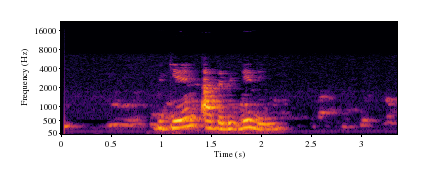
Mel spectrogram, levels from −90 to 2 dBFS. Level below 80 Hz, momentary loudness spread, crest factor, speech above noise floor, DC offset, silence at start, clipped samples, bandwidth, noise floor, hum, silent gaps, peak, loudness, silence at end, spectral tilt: -58 dBFS; 24 LU; 16 dB; 29 dB; under 0.1%; 0 s; under 0.1%; 5 kHz; -43 dBFS; none; none; -2 dBFS; -15 LUFS; 0.05 s; -8.5 dB/octave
